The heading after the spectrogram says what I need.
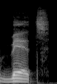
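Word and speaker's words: batch: করব একই রকম ভাবে মানে সি এইচ এর আগে টি থাকলে টি এর উচ্চারণ হয় না টি টা সাইলেন্ট যেমন দেখো ব্যাচ এখানে সব এর শেষে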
